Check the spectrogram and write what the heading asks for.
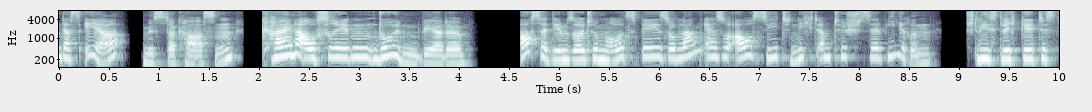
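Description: A woman's voice: medium pitch, bright, forceful tone. A woman co-hosting a podcast, reading a listener-written story aloud with light character voices, then chatting casually.

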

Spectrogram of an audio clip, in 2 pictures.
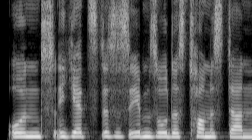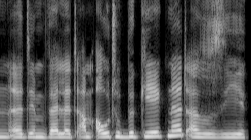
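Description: A woman casually retelling the scenes of a drama series in an animated way, quoting what the characters say. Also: mid-range voice, normal speed, clean tone, dry recording, studio quality. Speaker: podcast co-host recapping a drama series. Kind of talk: casual chat.

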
